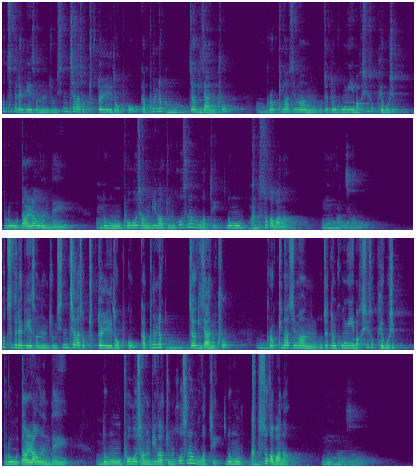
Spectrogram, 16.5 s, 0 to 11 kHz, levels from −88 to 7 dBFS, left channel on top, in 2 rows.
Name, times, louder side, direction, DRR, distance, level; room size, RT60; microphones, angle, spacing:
voice 1, 0.0-3.2 3.8-4.5 5.3-7.9 8.3-9.6 10.3-14.0, right 3 dB, 70° right, 12 dB, 0.5 m, -24 dB
voice 2, 3.3-3.6 5.1-5.4 10.1-10.5 13.2-13.7 14.6-15.4, right 1 dB, 80° left, 2 dB, 5.6 m, -34 dB
17.0 x 10.0 x 7.9 m, 1.2 s
head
